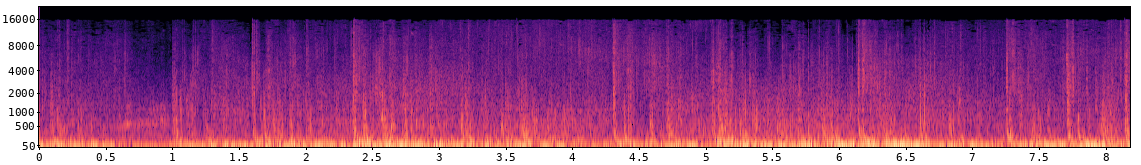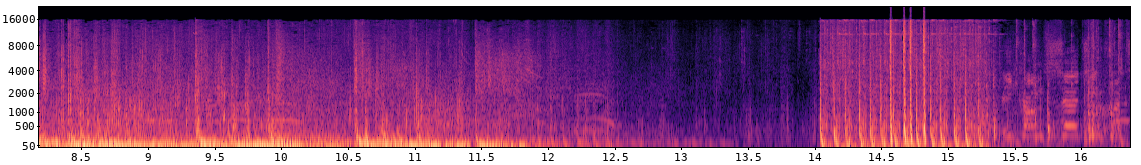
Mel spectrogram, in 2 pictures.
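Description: A Call of Duty: WWII artillery battery pounds away in a long, loud barrage of booms and rattling gunfire, then drops nearly silent before a sudden burst of harsh, buzzing noise.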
